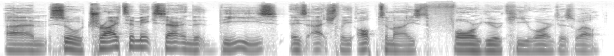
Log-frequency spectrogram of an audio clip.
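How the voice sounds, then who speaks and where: A man's voice: on the low side, steady tone, unhurried, warm tone, no echo, studio quality. Young man with a cough. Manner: casual, rambling with many fillers. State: slight cough, losing voice. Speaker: SEO coach. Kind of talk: screen-share tutorial. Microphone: studio mic close up.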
